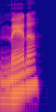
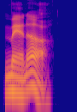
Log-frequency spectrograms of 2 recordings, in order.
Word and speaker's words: manna: For example, the small whitish substance mentioned in Exodus 16 and Numbers 11 that we know as manna is pronounced man and not manna.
